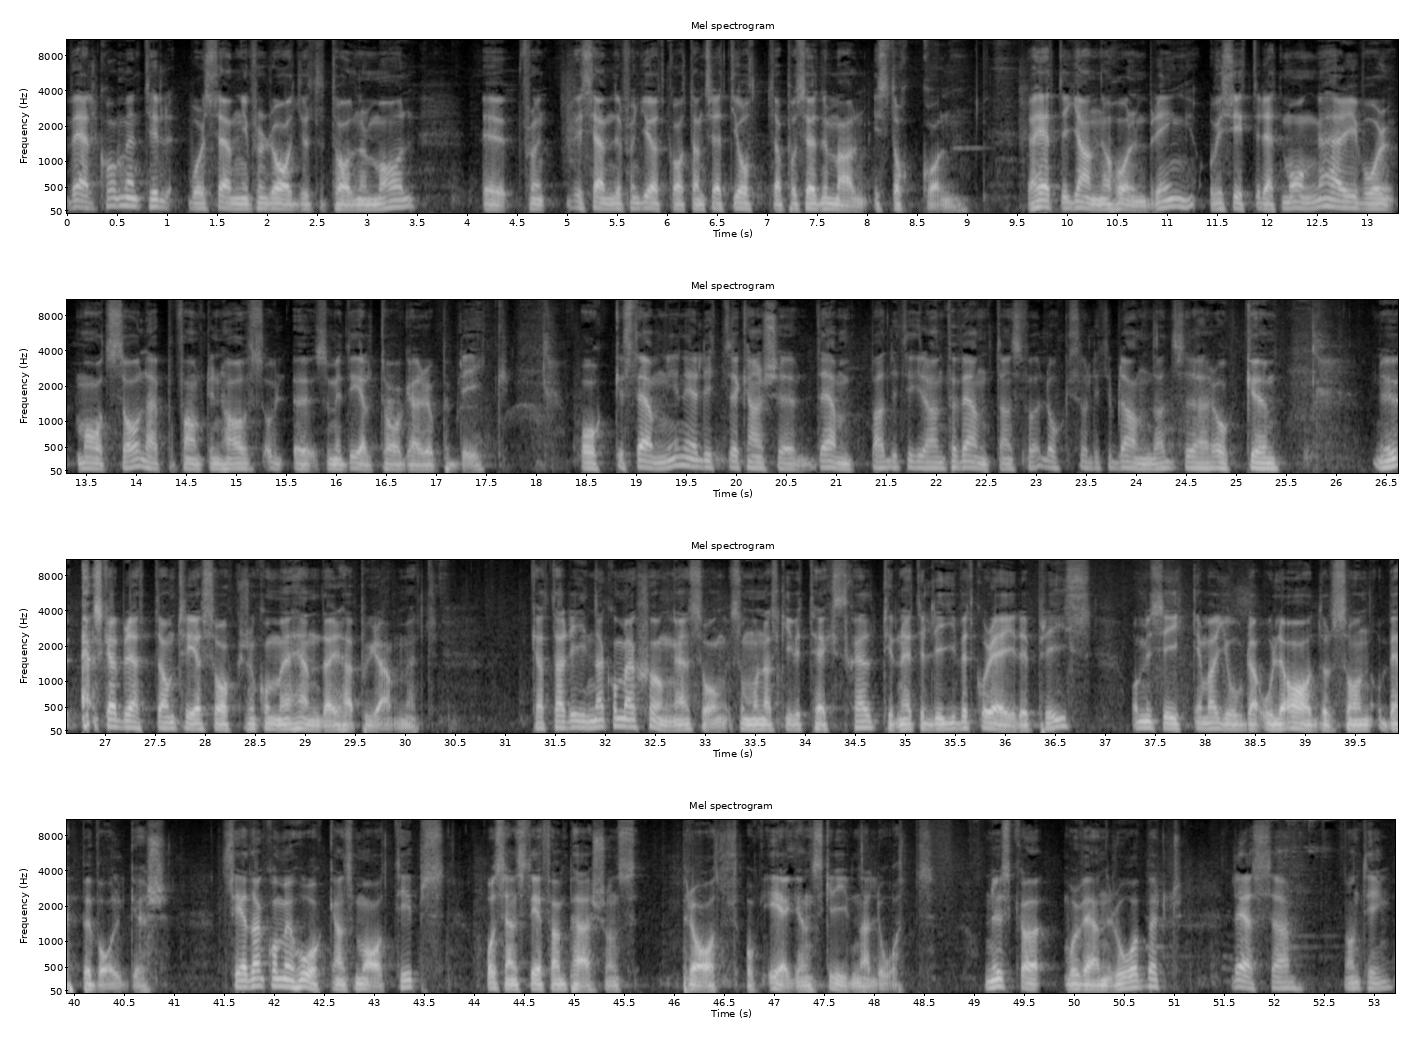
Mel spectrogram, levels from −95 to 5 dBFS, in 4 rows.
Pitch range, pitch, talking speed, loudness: 90-115 Hz, 95 Hz, 140 wpm, -25 LUFS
